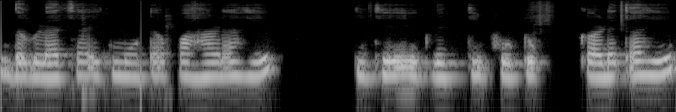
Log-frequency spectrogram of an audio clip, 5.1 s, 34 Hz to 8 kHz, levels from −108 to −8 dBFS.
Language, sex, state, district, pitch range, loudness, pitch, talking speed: Marathi, female, Maharashtra, Nagpur, 185-200 Hz, -42 LUFS, 195 Hz, 120 wpm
